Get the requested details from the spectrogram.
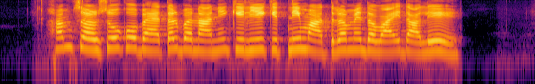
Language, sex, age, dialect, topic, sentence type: Hindi, female, 18-24, Hindustani Malvi Khadi Boli, agriculture, question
